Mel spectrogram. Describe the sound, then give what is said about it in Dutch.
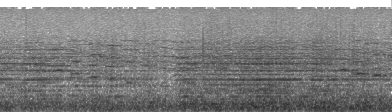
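The first train on a just-repaired stretch of railway rolls along very cautiously, a continuous low rumble with a faint metallic whine above it, even in loudness throughout, with no voices. “Die eerste trein reed nog maar heel behoedzaam over het traject”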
